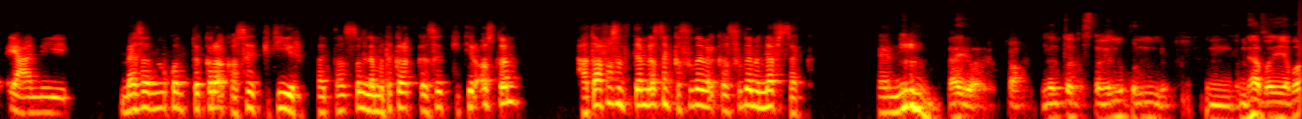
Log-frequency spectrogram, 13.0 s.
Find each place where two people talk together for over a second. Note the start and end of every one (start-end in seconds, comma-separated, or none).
none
